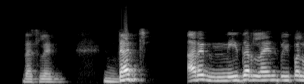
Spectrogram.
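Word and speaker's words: Deutschland: डॉचलैंड, या हाँ डॉचलैंड प्रोनाउंस करते हैं।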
